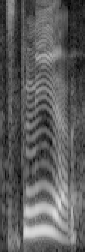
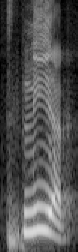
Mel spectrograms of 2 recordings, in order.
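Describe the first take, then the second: The two takes are said the same way.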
